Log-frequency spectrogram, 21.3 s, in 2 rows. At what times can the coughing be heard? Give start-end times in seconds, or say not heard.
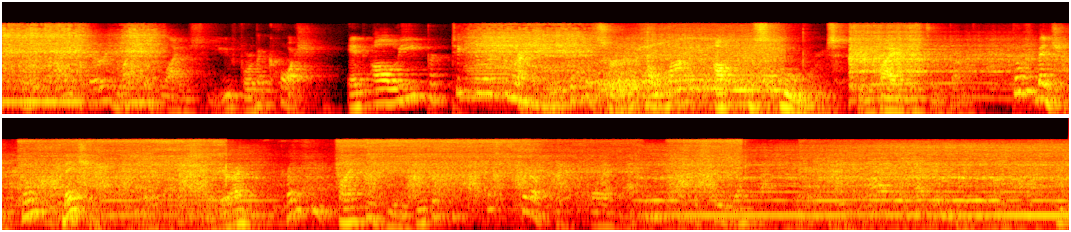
not heard.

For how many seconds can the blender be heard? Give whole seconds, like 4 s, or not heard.
15 s.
